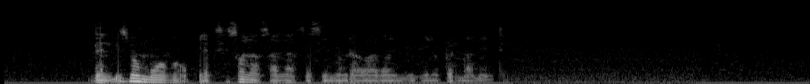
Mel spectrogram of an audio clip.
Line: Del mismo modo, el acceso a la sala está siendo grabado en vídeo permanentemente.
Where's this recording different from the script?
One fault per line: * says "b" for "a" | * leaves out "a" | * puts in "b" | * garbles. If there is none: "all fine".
all fine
